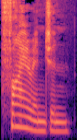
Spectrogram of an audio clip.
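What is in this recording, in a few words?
"fire engine", British English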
